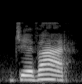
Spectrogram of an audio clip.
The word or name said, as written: llevar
